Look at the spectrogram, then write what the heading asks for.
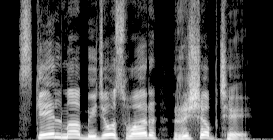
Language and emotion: Gujarati, neutral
